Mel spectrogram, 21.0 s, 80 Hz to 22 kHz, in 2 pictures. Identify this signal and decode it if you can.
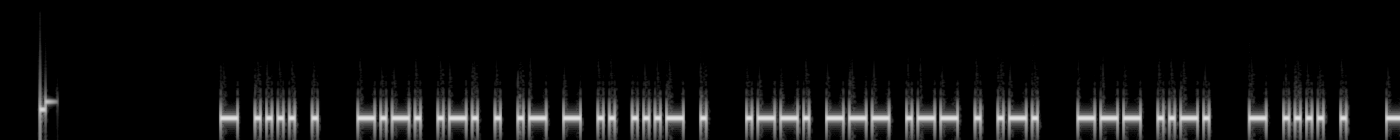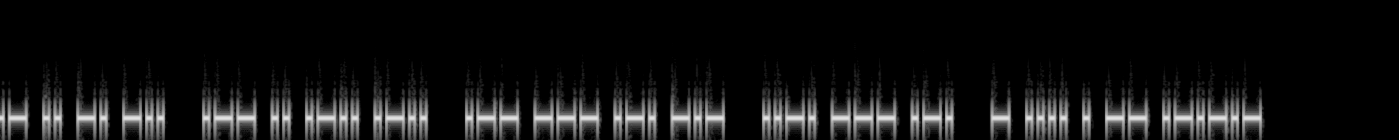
Morse code, heard as a keyed tone, about 28 wpm, 700 Hz. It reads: THE CREATIVE POWER OF THE MIND WILL WORK FOR THEM.
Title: Sentences from Top 1000 Words - Review Part 5 - 28wpm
